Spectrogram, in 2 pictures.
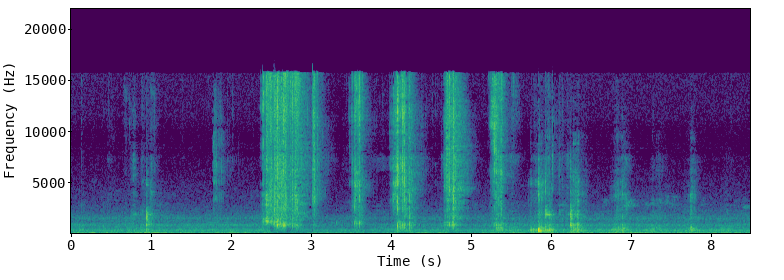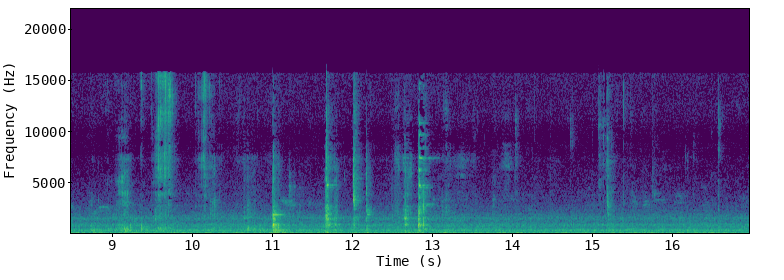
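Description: A person chewing crunchy food close to the microphone. A run of loud crunches comes about two to six seconds in, then scattered softer crunches and mouth clicks until about thirteen seconds in.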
